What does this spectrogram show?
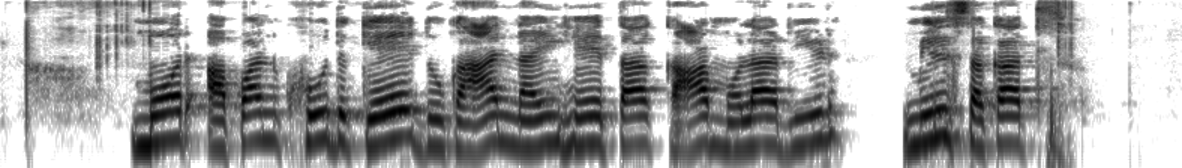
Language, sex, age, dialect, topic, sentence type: Chhattisgarhi, female, 18-24, Central, banking, question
